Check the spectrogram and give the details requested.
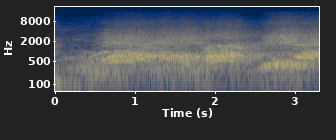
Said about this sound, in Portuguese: eu quero ouvir um grande grito de vitórias da igreja.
